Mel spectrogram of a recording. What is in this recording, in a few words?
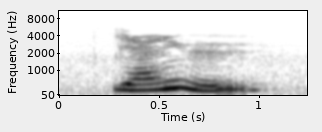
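"言语", Mandarin Chinese; chinese-flashcards; hsk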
